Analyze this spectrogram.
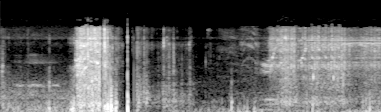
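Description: Small RC rock crawler scraping and clattering against rock, with a loud burst about a second in that cuts off abruptly. Its small electric motor then whirs quietly as the truck ends up rolled onto its side.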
